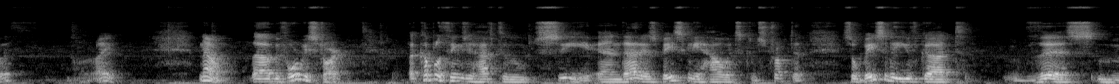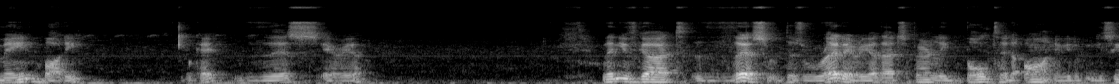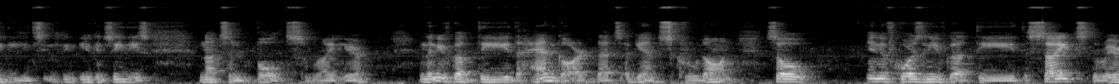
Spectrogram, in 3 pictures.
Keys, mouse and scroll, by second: 1.4-6.4 middle drag.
